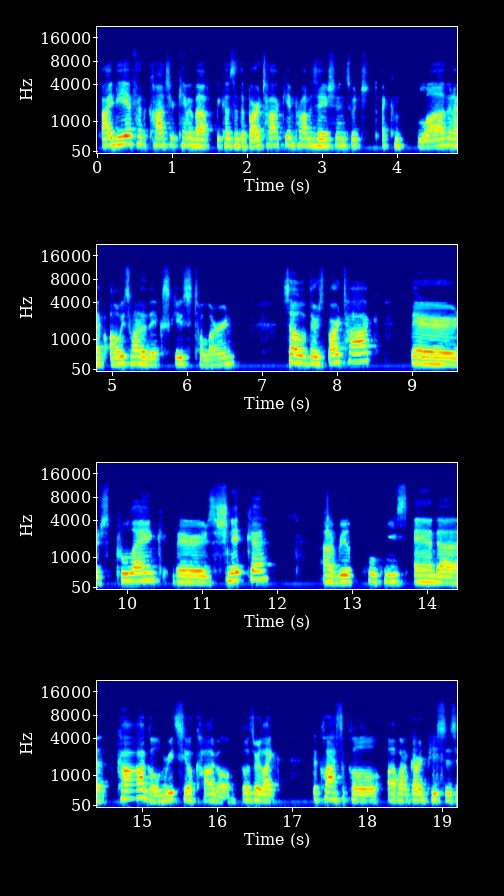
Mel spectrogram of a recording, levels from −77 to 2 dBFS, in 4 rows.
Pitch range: 150-190 Hz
